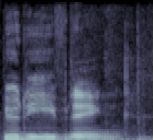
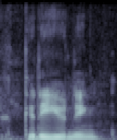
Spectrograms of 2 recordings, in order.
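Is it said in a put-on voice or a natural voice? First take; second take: put-on; natural. First: It is said in a put-on waiter voice. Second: It is said in his natural voice.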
